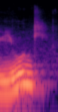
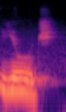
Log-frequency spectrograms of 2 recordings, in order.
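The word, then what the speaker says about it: yuj: Dependendo da parte da Índia, essa palavra vai ser pronunciada como yug ou yud, Y-U-J, que significa o quê?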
